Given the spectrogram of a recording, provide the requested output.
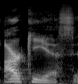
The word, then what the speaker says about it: Arceus: All right, first thing that came out last week, uh, January 28th for the Nintendo Switch, Pokemon Legends Arceus. Is it Arceus? Arceus? Think, is it hard C? – It's a soft C.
